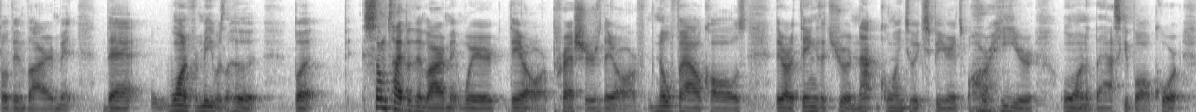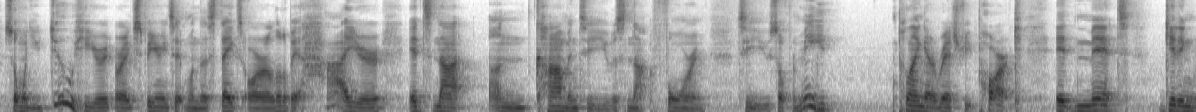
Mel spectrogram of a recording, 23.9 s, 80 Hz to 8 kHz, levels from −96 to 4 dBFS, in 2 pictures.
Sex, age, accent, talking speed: male, 30-49, American, 195 wpm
